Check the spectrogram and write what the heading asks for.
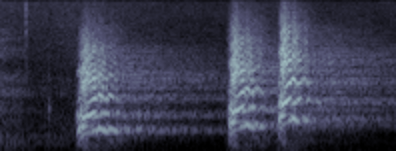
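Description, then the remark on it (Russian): A dog barks three times, loud: one bark, a short pause, then two quick barks in succession, as part of a radio program's intro jingle. No one speaks. “несколько минут после небольшой паузы вы услышите заставку на длинном поводке”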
